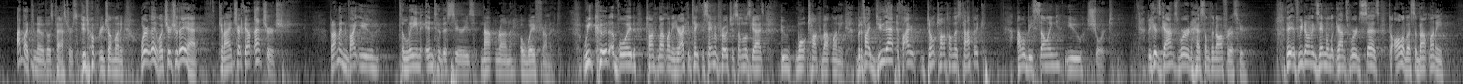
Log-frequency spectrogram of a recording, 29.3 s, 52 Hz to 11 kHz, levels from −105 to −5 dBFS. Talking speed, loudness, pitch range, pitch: 215 wpm, -34 LUFS, 130-170 Hz, 150 Hz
